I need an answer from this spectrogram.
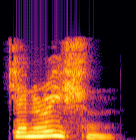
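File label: "generation", British; Time, history; Thời gian, lịch sử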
